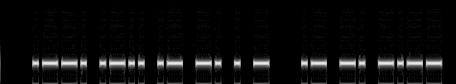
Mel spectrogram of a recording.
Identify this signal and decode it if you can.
Morse code, heard as a keyed tone, about 25 wpm, 1000 Hz. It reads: PLANET ANY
